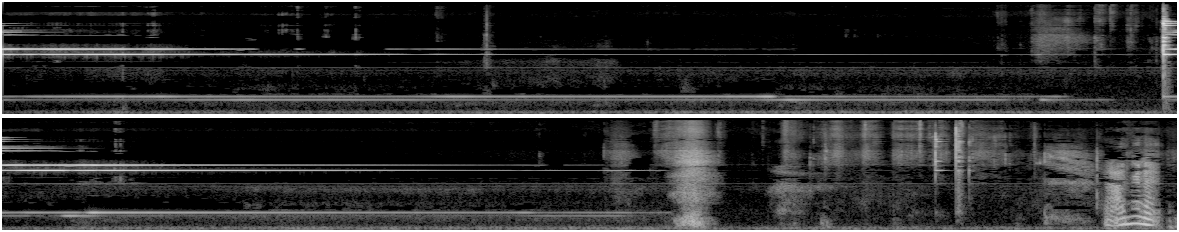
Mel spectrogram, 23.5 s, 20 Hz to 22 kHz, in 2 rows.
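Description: Two tuning forks at 639 Hz and 528 Hz ring together as steady, pure sustained tones. They are struck again midway and fade slowly. A soft rustle and some handling clatter come near the end.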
